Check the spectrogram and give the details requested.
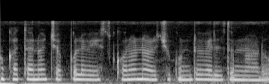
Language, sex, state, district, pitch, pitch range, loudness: Telugu, female, Andhra Pradesh, Visakhapatnam, 225 Hz, 215-235 Hz, -15 LUFS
